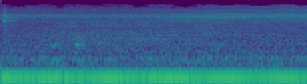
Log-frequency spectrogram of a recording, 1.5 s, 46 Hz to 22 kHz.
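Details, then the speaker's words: Takagi tankless water heater pair after setting the altitude DIP switch one step higher (fan speed +6%), set to 131°F. The child unit has shut off, yet a steady low-pitch combustion-fan drone persists at low modulation; only a slight improvement. "so the child was already almost off i still hear that low that low pitch"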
